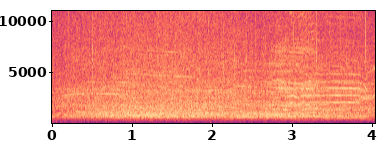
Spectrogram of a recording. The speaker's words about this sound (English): Please give another big round of applause for this incredible cast.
